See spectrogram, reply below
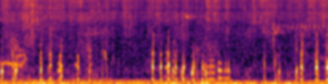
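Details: Several free-range farm chickens foraging for bugs in daytime; dense runs of short clucks and a few quick rising notes, overlapping callers, with a low steady rumble underneath.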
